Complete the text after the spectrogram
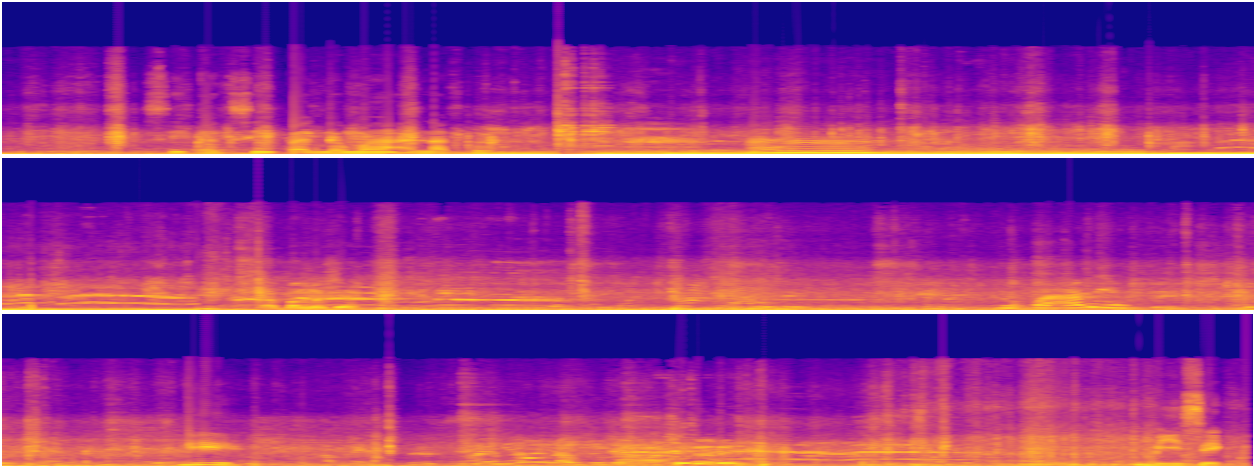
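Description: Young children talk and chatter close by.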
